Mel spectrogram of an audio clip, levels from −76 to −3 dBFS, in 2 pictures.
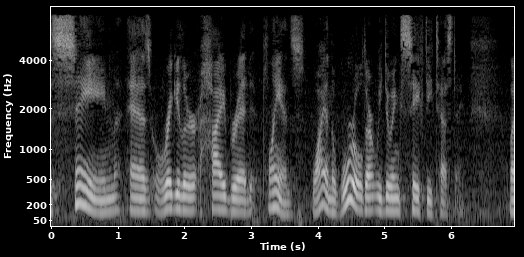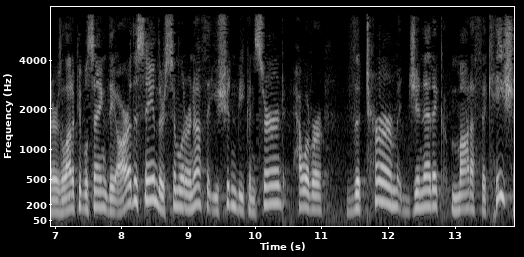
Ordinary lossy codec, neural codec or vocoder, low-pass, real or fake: MP3, 32 kbps; codec, 16 kHz in and 24 kHz out, 1 kbps, XY-Tokenizer; 7.2 kHz; fake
